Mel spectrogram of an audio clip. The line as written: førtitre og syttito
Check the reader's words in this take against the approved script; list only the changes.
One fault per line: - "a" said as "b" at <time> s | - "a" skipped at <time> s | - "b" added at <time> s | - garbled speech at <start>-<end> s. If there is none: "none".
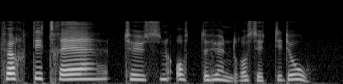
- "tusen åtte hundre" added at 1.3 s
